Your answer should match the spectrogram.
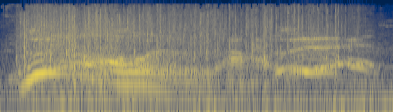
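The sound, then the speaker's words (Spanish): A man retches and heaves loudly, vomiting onto the floor, his strained, gurgling groans rising and falling over a wet splashing spray, with a second heave following close behind. “Voltealo del lado por si se va a guacarear.”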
